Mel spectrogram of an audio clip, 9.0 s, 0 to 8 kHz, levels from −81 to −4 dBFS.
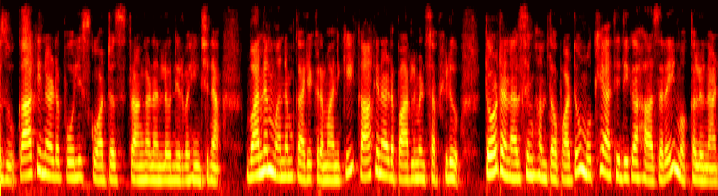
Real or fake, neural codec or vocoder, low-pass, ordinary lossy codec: fake; codec, 16 kHz, 4 kbps, X-Codec, WavLM features, trained on Multilingual LibriSpeech; 7.2 kHz; Opus, 24 kbps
